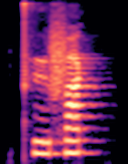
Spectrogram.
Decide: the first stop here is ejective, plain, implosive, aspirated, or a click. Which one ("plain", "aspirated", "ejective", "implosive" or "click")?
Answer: aspirated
